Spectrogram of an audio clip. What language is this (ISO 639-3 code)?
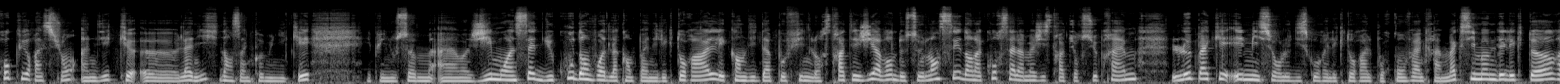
fra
